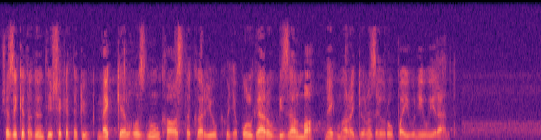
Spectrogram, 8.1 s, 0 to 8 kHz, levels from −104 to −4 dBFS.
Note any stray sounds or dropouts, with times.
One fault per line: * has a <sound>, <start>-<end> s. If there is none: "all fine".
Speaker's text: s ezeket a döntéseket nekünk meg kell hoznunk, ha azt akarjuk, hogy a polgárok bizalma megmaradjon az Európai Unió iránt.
all fine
